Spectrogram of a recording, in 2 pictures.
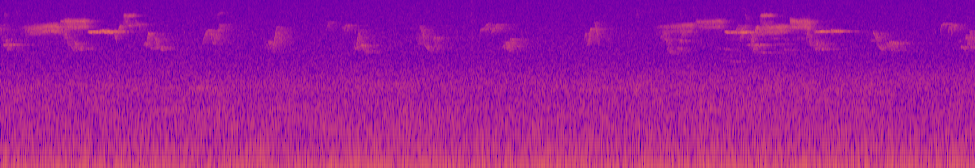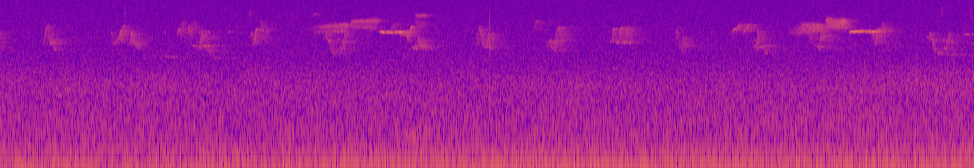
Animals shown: Black-throated Green Warbler (Setophaga virens), Hermit Thrush (Catharus guttatus), Red-eyed Vireo (Vireo olivaceus)

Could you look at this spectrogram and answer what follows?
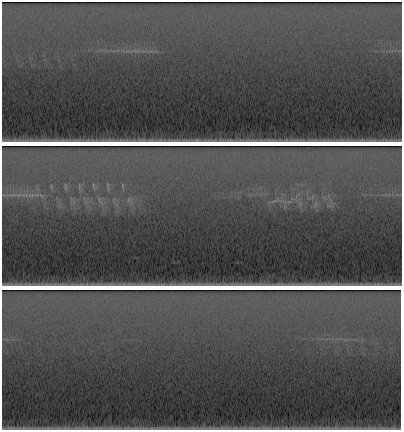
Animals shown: Black-throated Green Warbler (Setophaga virens), Ovenbird (Seiurus aurocapilla), Dark-eyed Junco (Junco hyemalis)

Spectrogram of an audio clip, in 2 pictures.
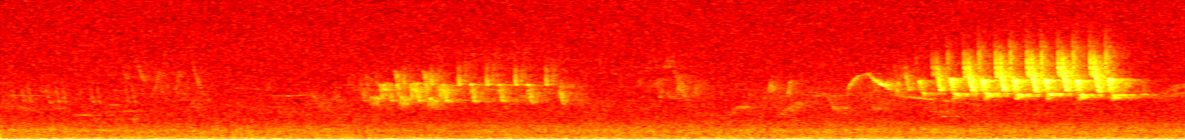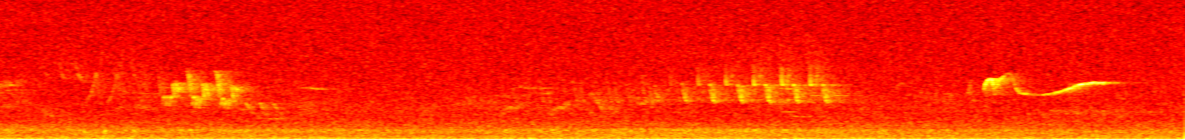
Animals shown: Eastern Wood-Pewee (Contopus virens), Scarlet Tanager (Piranga olivacea), Mourning Warbler (Geothlypis philadelphia), Ovenbird (Seiurus aurocapilla), Chestnut-sided Warbler (Setophaga pensylvanica)

